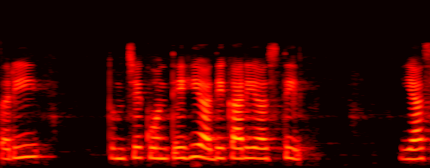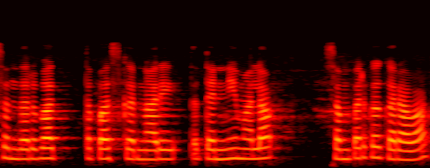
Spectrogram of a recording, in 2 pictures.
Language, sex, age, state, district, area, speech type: Marathi, female, 30-45, Maharashtra, Nashik, urban, spontaneous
